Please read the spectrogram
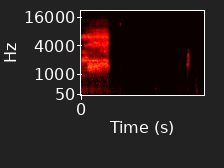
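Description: Near silence: a faint breathy trailing-off of a woman's voice in the first half second, then the audio drops to complete silence.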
